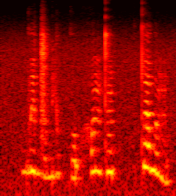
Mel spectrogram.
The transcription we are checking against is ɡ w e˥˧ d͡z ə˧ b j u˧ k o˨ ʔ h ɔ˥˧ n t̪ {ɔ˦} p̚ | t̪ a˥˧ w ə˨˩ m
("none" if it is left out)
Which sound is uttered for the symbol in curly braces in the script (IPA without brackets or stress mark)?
ɔ̃˦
